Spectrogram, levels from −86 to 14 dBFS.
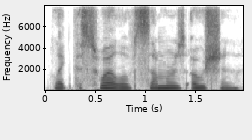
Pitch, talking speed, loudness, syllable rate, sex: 205 Hz, 180 wpm, -17 LUFS, 4.6 syllables/s, female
